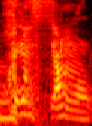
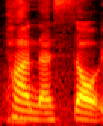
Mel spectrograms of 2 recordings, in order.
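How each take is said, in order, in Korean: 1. 생동감 있고 감정이 살아 있게 말했어요. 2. 평평하고 평범한 낭독 톤으로 말했어요. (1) "화났어 이렇게 얘기해 보는 거" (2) "그냥 읽어내는 게 아니라"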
